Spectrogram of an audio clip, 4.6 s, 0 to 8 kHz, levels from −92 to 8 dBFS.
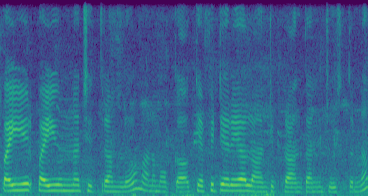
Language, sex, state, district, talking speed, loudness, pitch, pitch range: Telugu, female, Andhra Pradesh, Sri Satya Sai, 130 wpm, -20 LUFS, 225 Hz, 195-235 Hz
